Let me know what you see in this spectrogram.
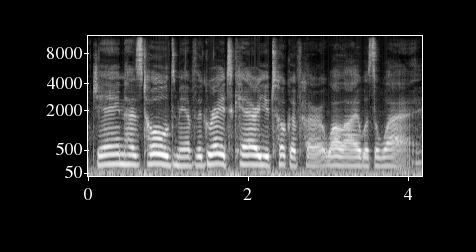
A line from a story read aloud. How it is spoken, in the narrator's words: Thor says gravely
